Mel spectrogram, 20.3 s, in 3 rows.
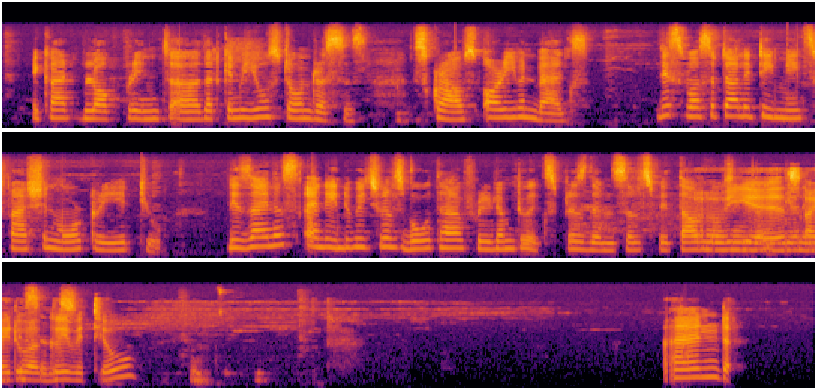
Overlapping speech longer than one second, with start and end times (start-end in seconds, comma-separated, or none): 12.6-14.2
